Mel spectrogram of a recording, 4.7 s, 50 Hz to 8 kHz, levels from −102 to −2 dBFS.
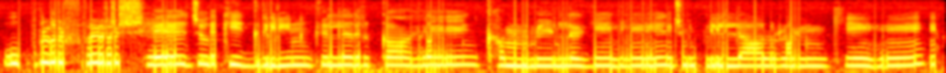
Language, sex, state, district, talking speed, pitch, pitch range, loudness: Hindi, female, Himachal Pradesh, Shimla, 230 wpm, 285 Hz, 270-300 Hz, -15 LUFS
